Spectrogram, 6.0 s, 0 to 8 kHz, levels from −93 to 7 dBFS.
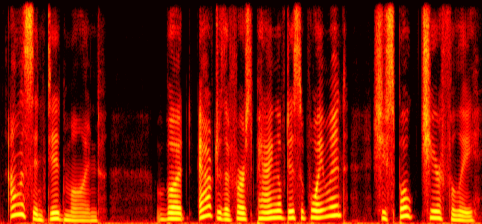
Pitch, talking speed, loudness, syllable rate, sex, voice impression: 215 Hz, 130 wpm, -18 LUFS, 4.7 syllables/s, female, very feminine, very adult-like, thin, tensed, very powerful, bright, slightly hard, very clear, very fluent, slightly raspy, very cool, very intellectual, very refreshing, sincere, slightly calm, very friendly, very reassuring, very unique, elegant, slightly wild, sweet, lively, slightly kind, slightly intense, slightly sharp, light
